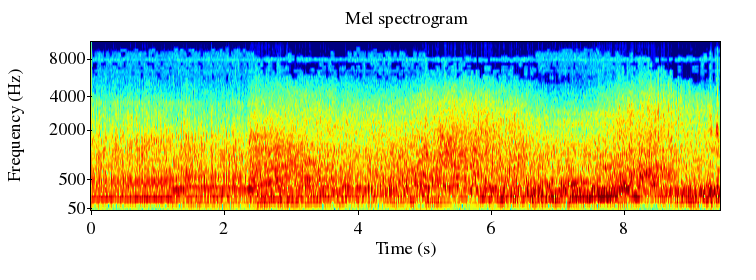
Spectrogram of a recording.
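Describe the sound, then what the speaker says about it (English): Nitro drag racing car at a 1997 NHRA Pennzoil Nationals event, its engine dropping cylinders as it roars down the track, a loud sustained rasping drone with shifting pitch, heard from a distance with no talk. "See the nitro car dropping cylinders about 800 feet out"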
